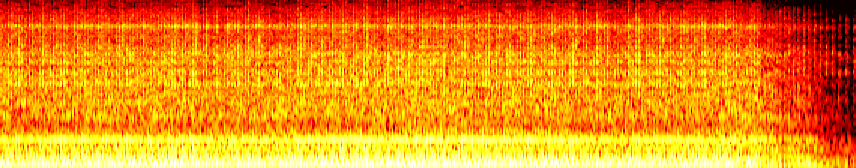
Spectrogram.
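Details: Scrapped lawnmower single-cylinder engine, rerun with the throttle lever clamped open: revs steady and even for five seconds with no misses, then winds down cleanly when shut off; healthy running.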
